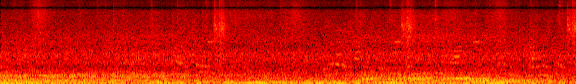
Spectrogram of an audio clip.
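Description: A comb scrapes through hair.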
